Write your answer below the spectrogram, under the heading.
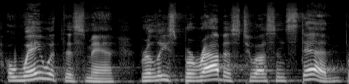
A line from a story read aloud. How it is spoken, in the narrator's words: the whole crowd shouted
